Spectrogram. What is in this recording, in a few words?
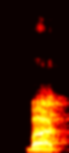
"batal", ms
